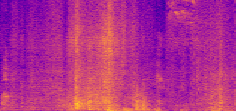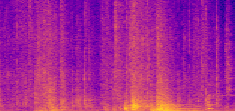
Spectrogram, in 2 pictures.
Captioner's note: clunks and clangs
